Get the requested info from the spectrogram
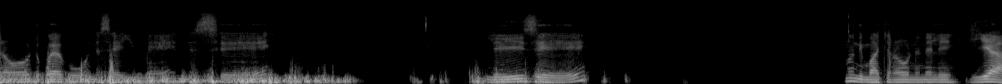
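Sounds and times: man speaking in sing-song voice: 4.9s - 6.0s.

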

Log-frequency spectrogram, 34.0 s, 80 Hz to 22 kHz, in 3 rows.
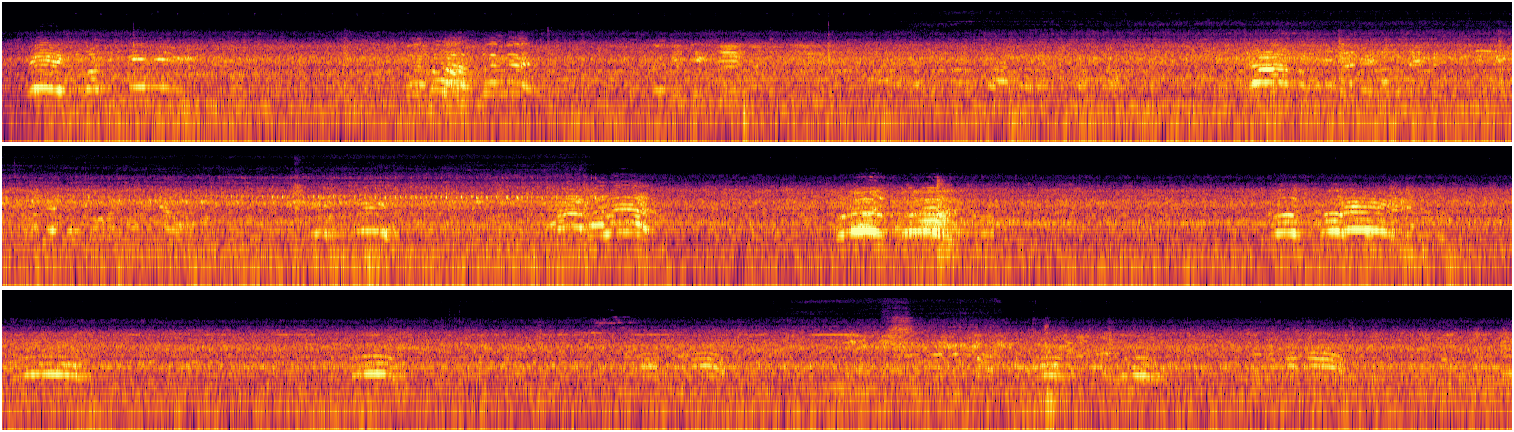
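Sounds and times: heavy machinery engines running: 4.0s - 21.2s, 21.9s - 33.9s
workers shouting: 6.2s - 16.4s, 17.5s - 19.0s, 20.8s - 23.4s, 25.2s - 26.0s, 27.2s - 32.9s.

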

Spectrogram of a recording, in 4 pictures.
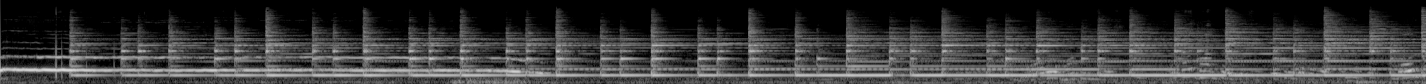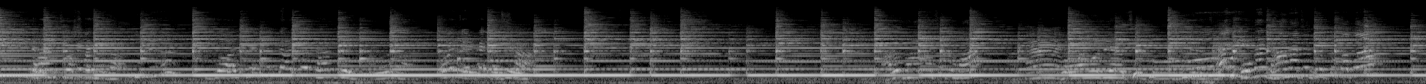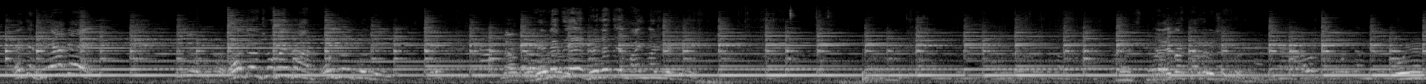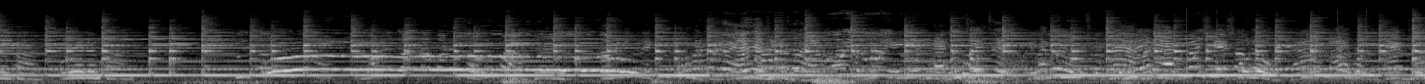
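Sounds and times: voices: 0.0s - 6.0s, 7.5s - 35.8s, 36.4s - 57.0s
bells struck in rhythm: 0.0s - 57.0s.

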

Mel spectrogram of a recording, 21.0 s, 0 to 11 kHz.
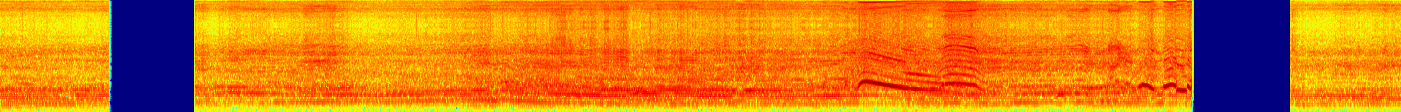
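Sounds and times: race car engines passing: 0.0s - 1.6s, 2.9s - 17.9s, 19.4s - 21.0s.

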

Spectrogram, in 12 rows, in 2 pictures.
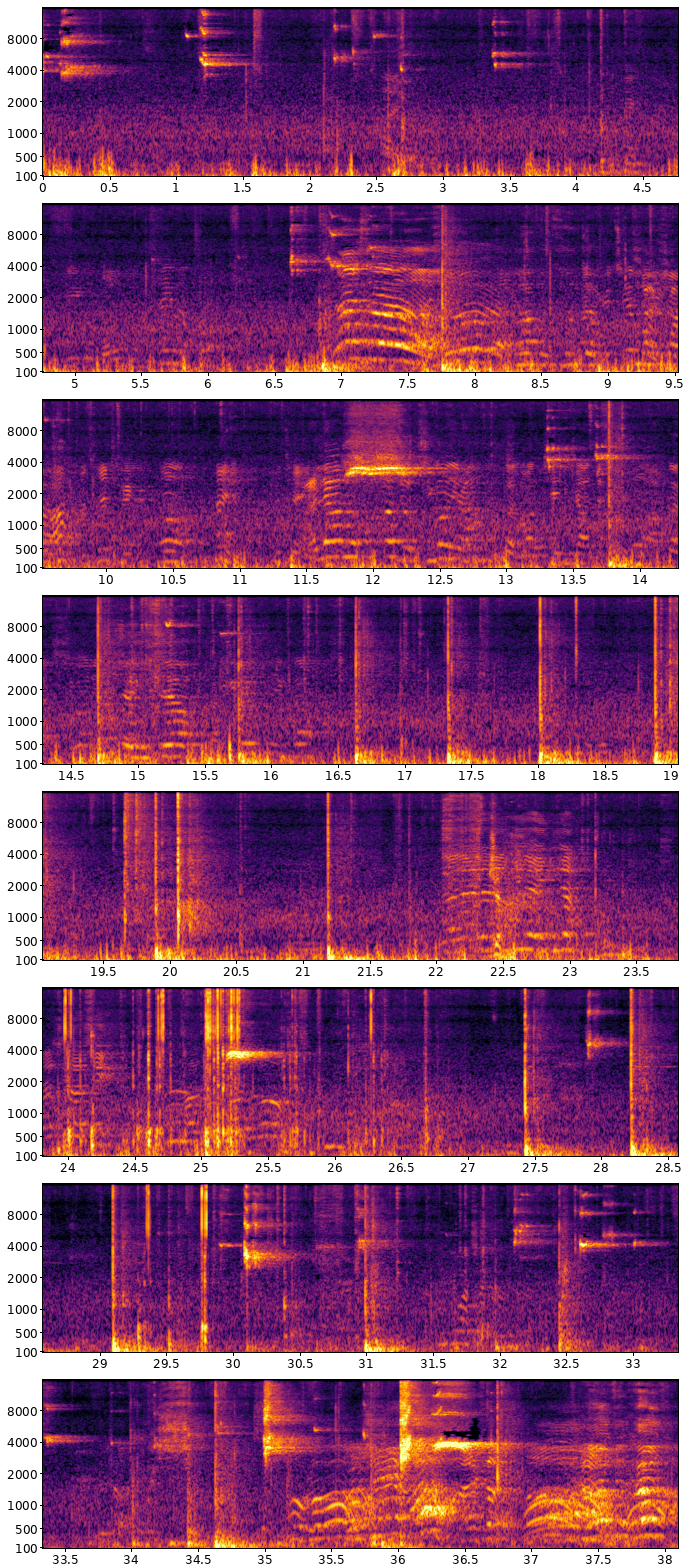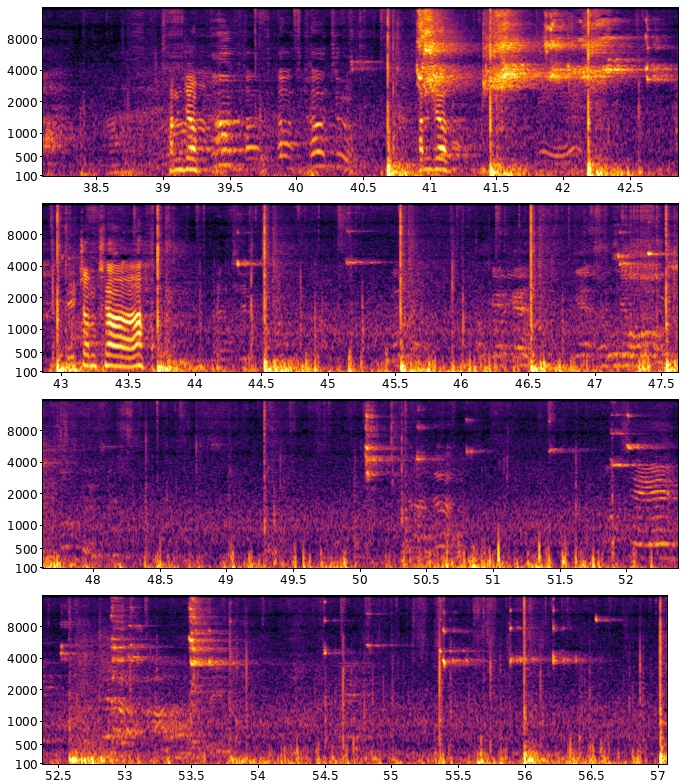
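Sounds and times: sneakers squeaking on floor: 0.0s - 4.0s, 6.5s - 8.0s, 11.8s - 19.2s, 24.0s - 26.8s, 27.4s - 36.9s, 39.1s - 48.5s, 49.4s - 57.0s
basketball bouncing: 14.6s - 15.1s, 15.7s - 20.3s, 21.2s - 21.5s, 27.4s - 32.6s, 34.4s - 34.9s, 40.6s - 47.8s, 53.6s - 57.0s
players calling out: 34.1s - 43.7s.

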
